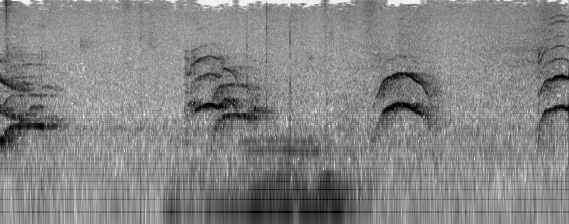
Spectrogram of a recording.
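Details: Mother cat gently meowing as she asks for help bringing her tiny kittens into the nest; four soft, arched meows spaced over a few seconds, with a low steady hum beneath the middle ones.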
